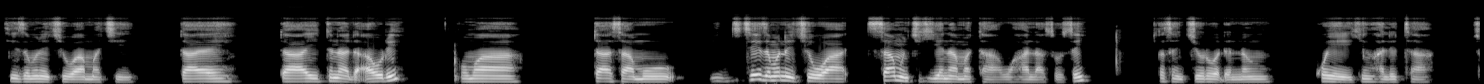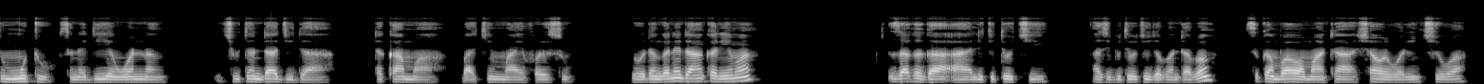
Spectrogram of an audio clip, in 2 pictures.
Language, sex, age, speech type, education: Hausa, male, 15-29, spontaneous, tertiary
